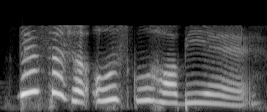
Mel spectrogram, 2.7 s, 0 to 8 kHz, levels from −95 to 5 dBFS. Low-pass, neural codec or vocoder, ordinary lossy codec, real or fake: 7.2 kHz; none; AAC, 16 kbps; real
